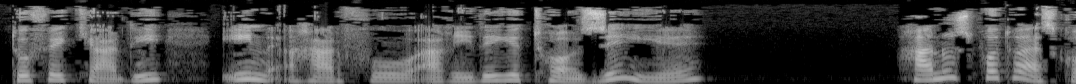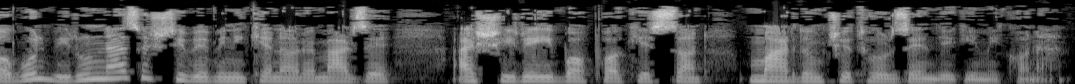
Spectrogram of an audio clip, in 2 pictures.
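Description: A narrator doing a scoffing, gruff husband. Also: mid-range voice, animated, fairly bright tone, no echo, clean studio sound. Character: gruff dismissive husband who mocks his wife.

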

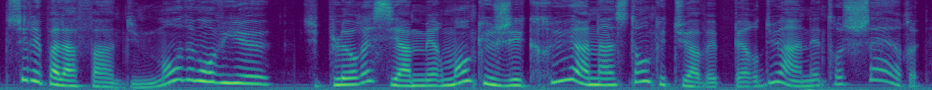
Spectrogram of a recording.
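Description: A woman voicing an impatient, quick-tempered male traveler in a spoken fairy tale, exclaiming his lines. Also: very animated, dark tone, natural voice. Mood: mocking. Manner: exclaiming, raised and higher than her narration.

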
